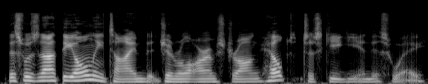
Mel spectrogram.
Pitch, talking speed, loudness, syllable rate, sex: 145 Hz, 195 wpm, -21 LUFS, 5.1 syllables/s, male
